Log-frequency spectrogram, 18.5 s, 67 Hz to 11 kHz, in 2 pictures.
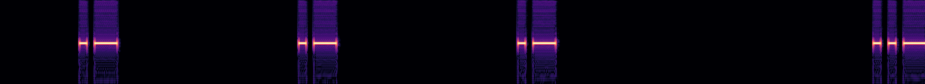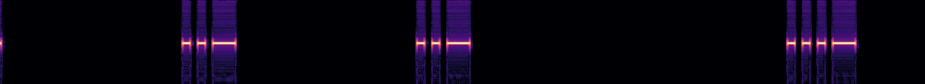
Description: Morse code, heard as a keyed tone, about 16 wpm, 800 Hz. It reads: A A A U U U V
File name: Combinations / Difficult Combos / AUV ShortRun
